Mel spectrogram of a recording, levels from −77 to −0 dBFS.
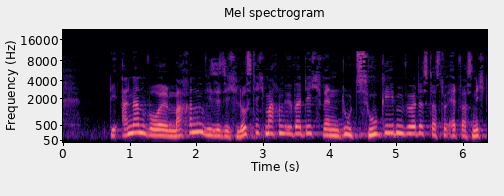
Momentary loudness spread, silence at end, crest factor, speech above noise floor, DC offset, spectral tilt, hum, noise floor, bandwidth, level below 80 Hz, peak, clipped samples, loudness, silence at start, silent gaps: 7 LU; 0 s; 14 dB; 33 dB; under 0.1%; -6 dB/octave; none; -57 dBFS; 11.5 kHz; -74 dBFS; -10 dBFS; under 0.1%; -25 LUFS; 0 s; none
